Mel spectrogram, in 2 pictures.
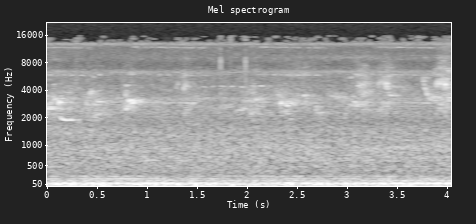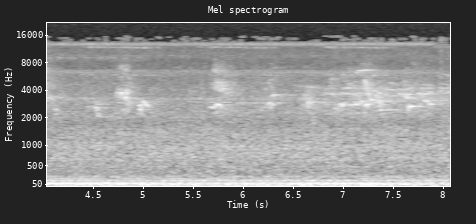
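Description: Birds chirping, with short scattered calls over a steady low background rumble.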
